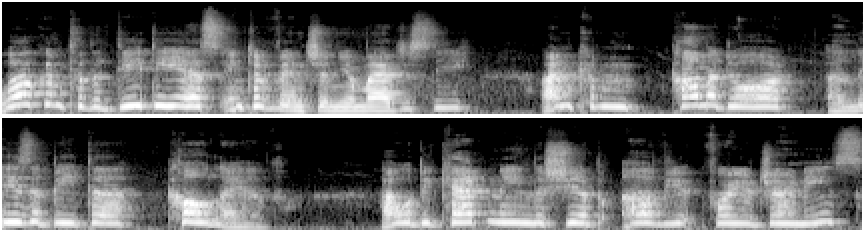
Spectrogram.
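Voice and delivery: high-pitched, ringing naval commodore voice. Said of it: "You asked for this voice".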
